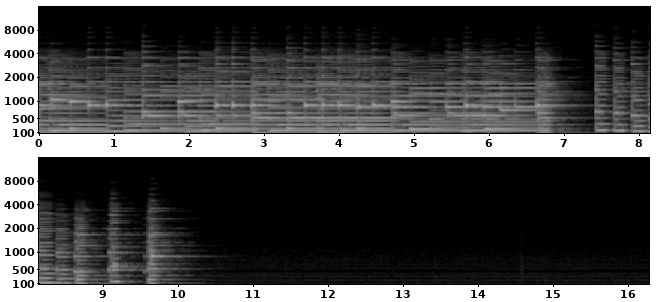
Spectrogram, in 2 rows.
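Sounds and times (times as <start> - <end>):
tango on piano: 0.0 - 10.5.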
